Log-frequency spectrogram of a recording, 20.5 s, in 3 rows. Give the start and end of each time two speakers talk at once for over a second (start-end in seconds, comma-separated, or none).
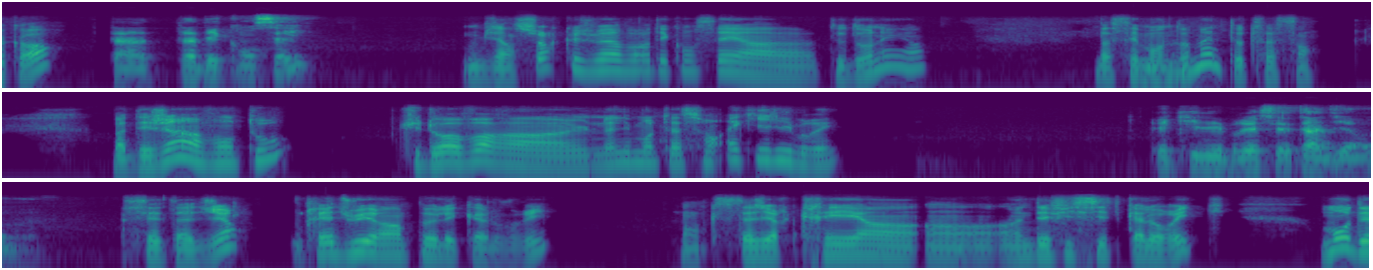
none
